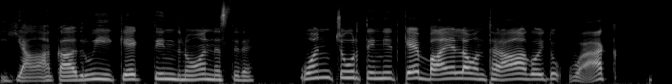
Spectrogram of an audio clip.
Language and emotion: Kannada, disgusted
